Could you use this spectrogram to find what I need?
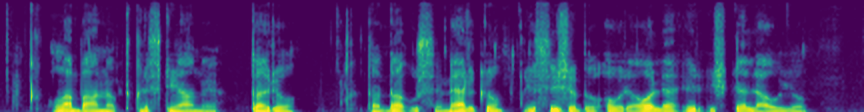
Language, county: Lithuanian, Šiauliai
